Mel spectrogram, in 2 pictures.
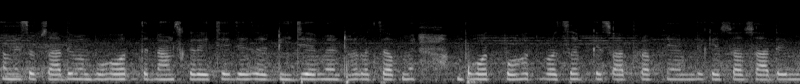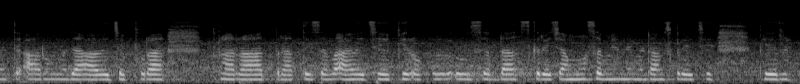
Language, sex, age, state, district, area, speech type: Maithili, female, 18-30, Bihar, Purnia, rural, spontaneous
